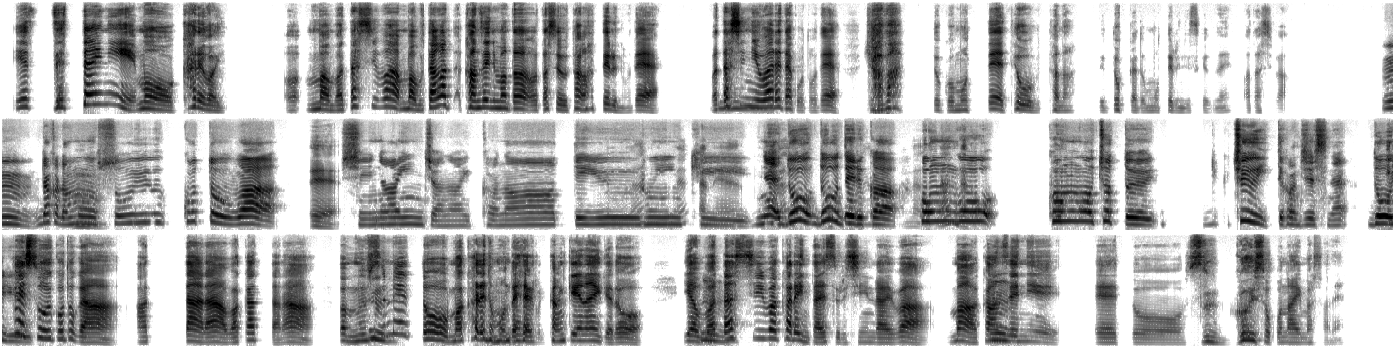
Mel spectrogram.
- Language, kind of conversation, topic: Japanese, advice, 信頼が揺らぎ、相手の嘘や隠し事を疑っている状況について、詳しく教えていただけますか？
- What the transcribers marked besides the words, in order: stressed: "すっごい"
